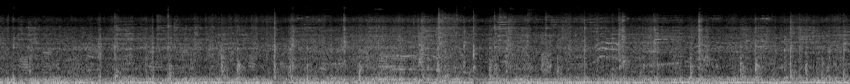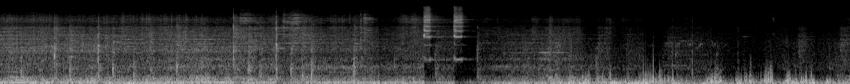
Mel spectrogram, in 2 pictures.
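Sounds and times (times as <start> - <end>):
wheels clicking over rail joints: 0.0 - 15.4
train cars rumbling past: 0.0 - 17.0
wind on microphone: 12.2 - 17.0.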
